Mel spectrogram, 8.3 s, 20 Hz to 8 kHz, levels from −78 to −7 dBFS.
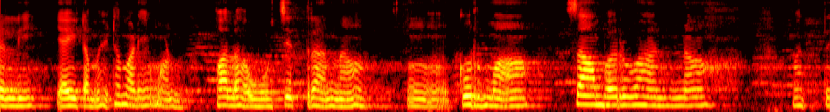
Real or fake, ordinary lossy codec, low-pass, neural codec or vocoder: real; none; none; none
